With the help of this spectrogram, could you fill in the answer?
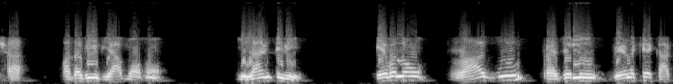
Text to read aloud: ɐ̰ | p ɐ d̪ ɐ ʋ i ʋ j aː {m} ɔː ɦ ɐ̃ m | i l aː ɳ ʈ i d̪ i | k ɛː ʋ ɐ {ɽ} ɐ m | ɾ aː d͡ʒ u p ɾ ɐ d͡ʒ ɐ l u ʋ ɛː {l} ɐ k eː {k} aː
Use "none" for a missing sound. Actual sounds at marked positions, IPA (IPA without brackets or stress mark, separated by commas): m, l, ɭ, k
